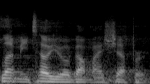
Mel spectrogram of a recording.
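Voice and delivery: ordinary delivery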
